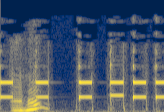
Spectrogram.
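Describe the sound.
A telephone number being dialled with touch tones: several short, even beeps in steady succession, the later ones repeating the same tone.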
